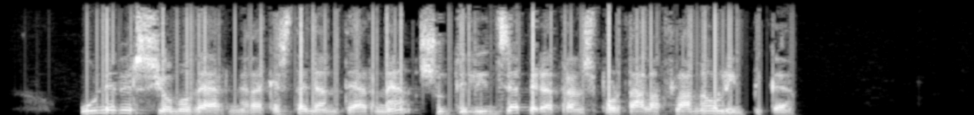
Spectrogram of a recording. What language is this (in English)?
Catalan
